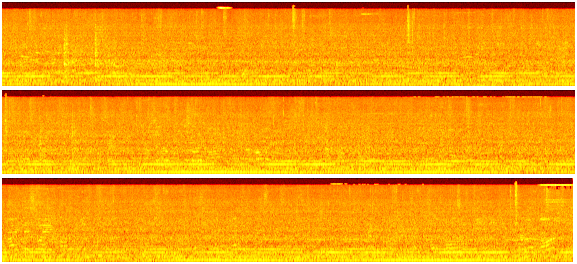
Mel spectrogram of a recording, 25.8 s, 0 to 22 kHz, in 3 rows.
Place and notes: West 45th Street, W 46th St, New York, NY, United States - The Hum, Max Neuhaus’ Times Square Sound Installation
Max Neuhaus’ Times Square sound installation.
Zoom h6
NYC, New York, USA, 28 August 2019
